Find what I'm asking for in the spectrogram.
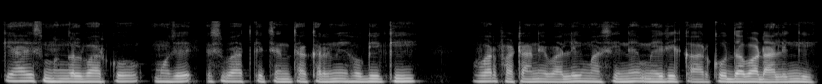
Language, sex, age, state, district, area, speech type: Hindi, male, 18-30, Madhya Pradesh, Ujjain, urban, read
